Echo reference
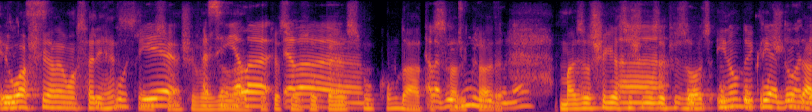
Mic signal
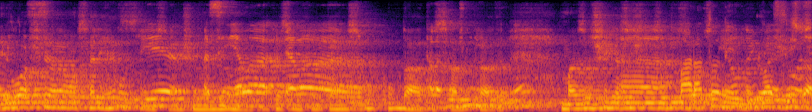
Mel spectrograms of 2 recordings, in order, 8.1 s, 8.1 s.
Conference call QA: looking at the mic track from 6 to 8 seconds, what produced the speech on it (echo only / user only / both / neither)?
both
